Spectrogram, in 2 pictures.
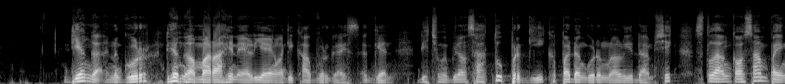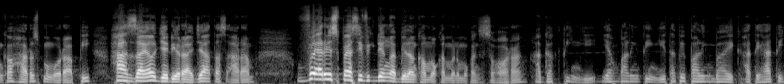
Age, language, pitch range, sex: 30-49, Indonesian, 105-140 Hz, male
